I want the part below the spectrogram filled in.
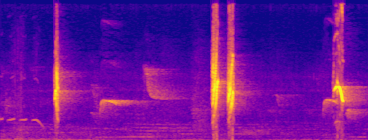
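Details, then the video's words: High bird notes used as masteran for small fighter songbirds. A thin, level whistle, then scattered sharp chips and a quick double note, each note clearly separated by short pauses. "Masteran paling merdu untuk burung faigter kecil"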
